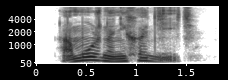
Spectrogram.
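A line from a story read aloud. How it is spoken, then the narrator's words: Sad question. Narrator (Russian): печально спросил топор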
